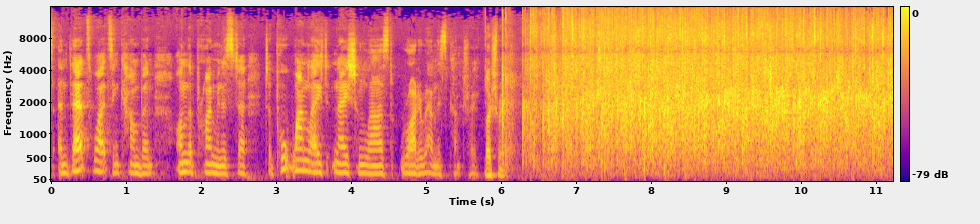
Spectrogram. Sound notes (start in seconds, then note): 5.9 applause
